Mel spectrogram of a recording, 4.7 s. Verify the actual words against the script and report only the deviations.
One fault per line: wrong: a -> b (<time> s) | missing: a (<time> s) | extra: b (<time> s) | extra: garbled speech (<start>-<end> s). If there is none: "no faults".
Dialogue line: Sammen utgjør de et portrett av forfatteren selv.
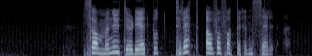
no faults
